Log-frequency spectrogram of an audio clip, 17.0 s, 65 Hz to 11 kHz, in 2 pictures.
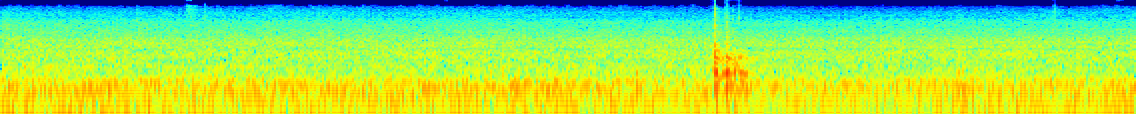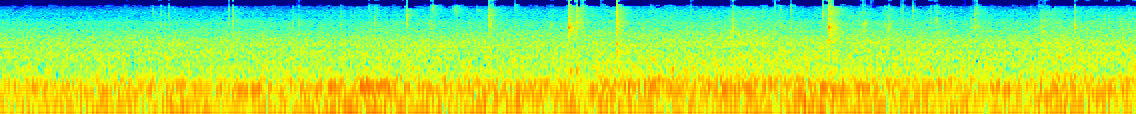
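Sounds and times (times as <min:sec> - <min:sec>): object knocking on wooden table: 0:05.3 - 0:05.7.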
